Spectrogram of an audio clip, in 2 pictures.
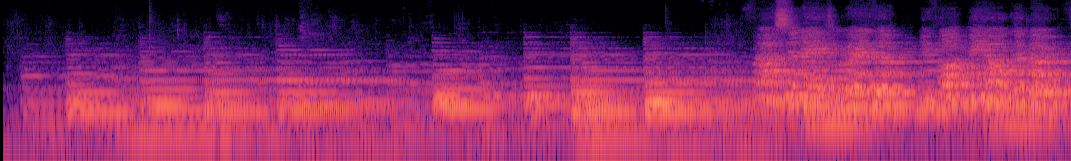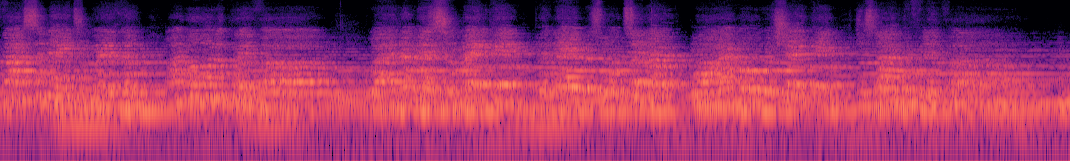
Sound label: chamber choir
